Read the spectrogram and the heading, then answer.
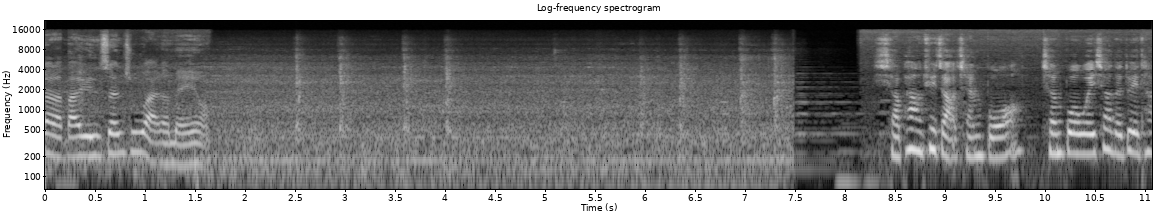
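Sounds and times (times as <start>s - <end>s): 
speech: 0.0s - 1.9s, 2.5s - 3.1s, 8.4s - 11.0s
train rumbling on rails: 0.0s - 7.5s.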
